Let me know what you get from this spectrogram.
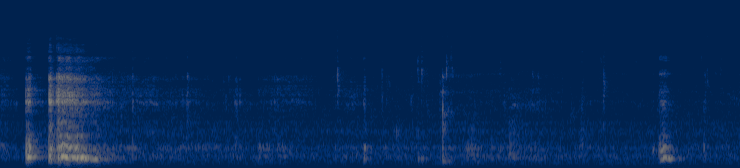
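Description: Close-miked chewing and mouth noises of a person eating fried Chinese takeout. There is a loud burst of mouth sound under a second in, and another bite about six and a half seconds in, with small wet clicks between.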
